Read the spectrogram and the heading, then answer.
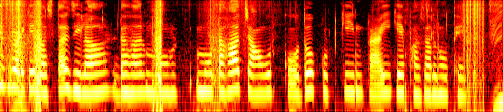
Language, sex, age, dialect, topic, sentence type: Chhattisgarhi, female, 18-24, Central, agriculture, statement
